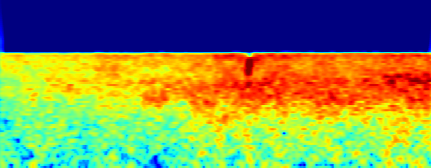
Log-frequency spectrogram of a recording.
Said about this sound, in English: Seems to be windy in Hamburg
